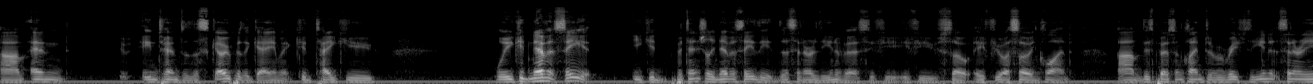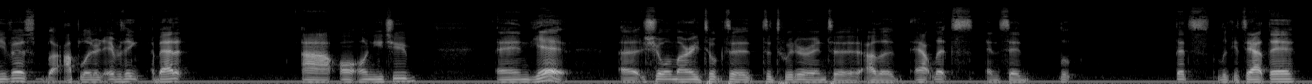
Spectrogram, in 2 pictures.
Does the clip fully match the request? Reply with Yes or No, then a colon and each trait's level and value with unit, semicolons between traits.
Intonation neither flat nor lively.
No: narrow, 2.0 semitones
